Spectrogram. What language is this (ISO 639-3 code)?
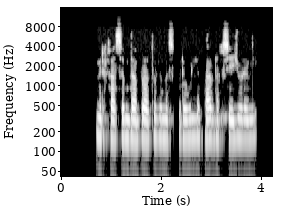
pus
